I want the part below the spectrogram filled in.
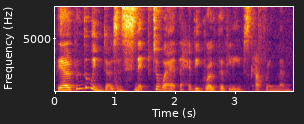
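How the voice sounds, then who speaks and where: A woman reading a children's story aloud, with deliberate, expressive narration. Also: sits low.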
